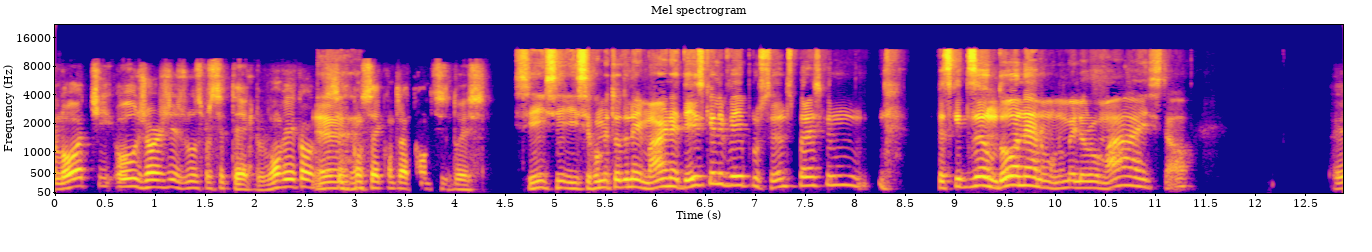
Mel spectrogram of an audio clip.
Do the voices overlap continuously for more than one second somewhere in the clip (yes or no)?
no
